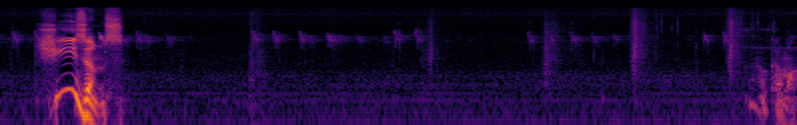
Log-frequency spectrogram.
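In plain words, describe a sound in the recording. Footsteps tread softly over grass and rock.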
